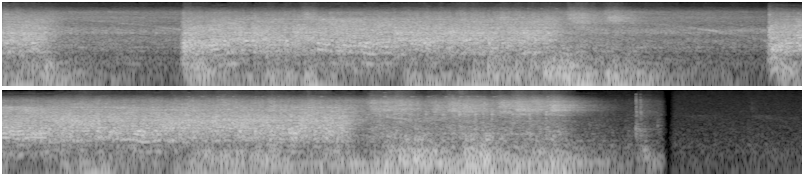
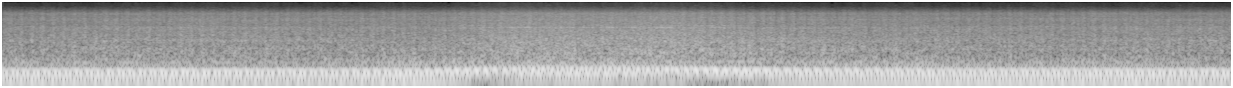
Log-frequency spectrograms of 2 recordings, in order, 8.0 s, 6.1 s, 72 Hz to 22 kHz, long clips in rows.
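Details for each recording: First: 1957 Chevy 210 project, rebuilt engine with carburetor accelerator pump squirting fuel and firing order checked: starter churns several seconds, never fires; crank no start from weak spark through cheap eBay plug wires, fixed by swapping wires. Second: 1957 Chevy 210 project car, carbureted engine during roughly 20-minute cam break-in run: steady, even low rumble with smooth unbroken beat, no ticking, knocking or other weird noises from the valve train; normal running.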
